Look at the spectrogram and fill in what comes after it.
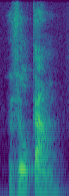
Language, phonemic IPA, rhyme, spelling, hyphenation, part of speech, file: Dutch, /vʏlˈkaːn/, -aːn, vulkaan, vul‧kaan, noun, Nl-vulkaan.ogg
- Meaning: volcano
